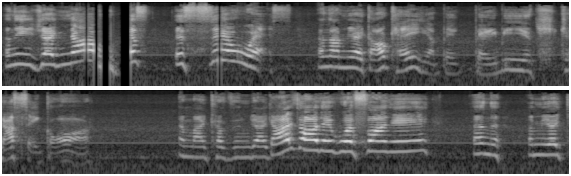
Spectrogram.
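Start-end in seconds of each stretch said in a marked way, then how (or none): 0.9-4.1 higher, louder mock protest; indignant protest. Retold friend's angry protest. 5.5-9.8 low, soft retold put-down; dismissive. 12.5-14.9 high, loud cousin voice; pitched-up, loud mimicry of a cousin; imitating cousin.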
